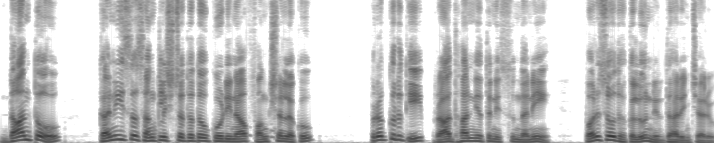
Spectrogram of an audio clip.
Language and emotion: Telugu, neutral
